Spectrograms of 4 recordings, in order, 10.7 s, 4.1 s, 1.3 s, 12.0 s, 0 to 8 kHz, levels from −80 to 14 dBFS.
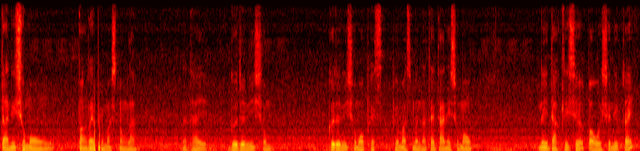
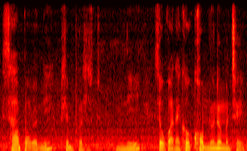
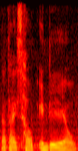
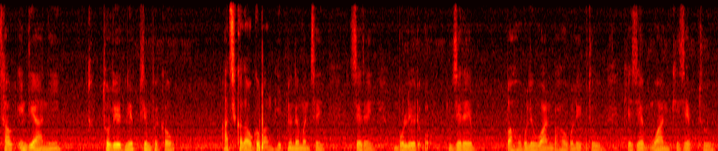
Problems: none marked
